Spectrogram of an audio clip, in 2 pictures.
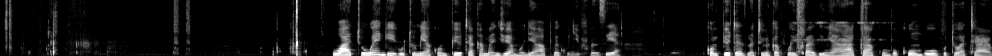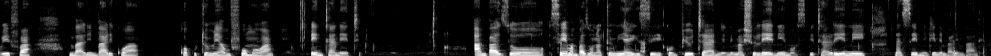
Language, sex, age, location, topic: Swahili, female, 18-24, Dar es Salaam, education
